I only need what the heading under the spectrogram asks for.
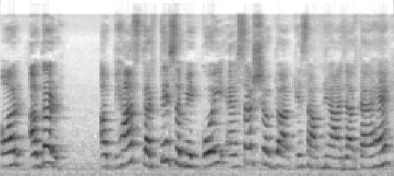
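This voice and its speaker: A woman's voice: high-pitched, far from the mic, slight background noise. A woman teacher giving a grammar lesson, spelling out words sound by sound. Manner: slow, spells out each sound step by step. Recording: roomy echo, voice from afar, faint ambience.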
